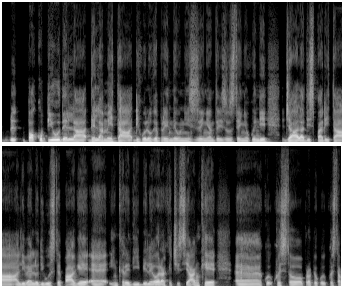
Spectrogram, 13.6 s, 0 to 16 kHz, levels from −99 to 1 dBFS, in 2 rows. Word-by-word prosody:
l 135 -1 +1 0.2
poco 140 +3 +3
più 140 +3 +9
della 120 -5 +3
della 120 -2 +2
metà, 110 -4 0
di 110 - -3
quello 110 -1 +1
che 105 +1 0
prende 105 +2 -2
un 105 0 -1
insegnante 105 0 -4
di 100 - -2
sostegno. 100 0 -4
Quindi, 115 +1 +1 0.3
già 115 +3 +3
la 120 -1 +6
disparità 105 -2 -1
a - - -1
livello 105 0 0
di 110 +1 -3
buste 105 0 -3
paghe 110 +4 +1
è 105 -1 -3
incredibile. 105 -1 -3
Ora, 130 +1 +3
che - - -16
ci - - -10
sia - - -2
anche, 110 0 0 0.4
uhm, 105 -1 -2
que - - -6
questo 105 -1 -2
proprio 110 0 -5
qu 110 -2 -6
questa 110 -1 -8
105 Hz, 160 wpm, -22 LUFS, 105-110 Hz, 0.4 s, più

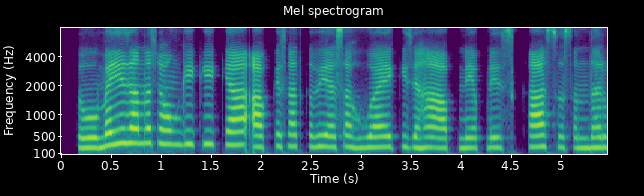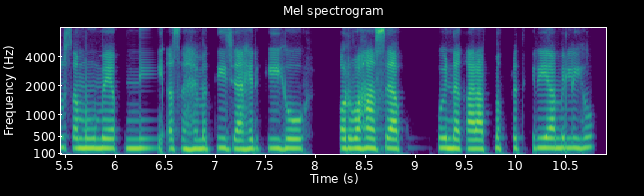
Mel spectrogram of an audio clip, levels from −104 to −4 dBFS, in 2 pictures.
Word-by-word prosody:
तो 230 0 +3
मैं 270 +5 +5
ये 330 +2 +5
जानना 340 0 +6
चाहूँगी 315 -1 0
कि 320 +1 -2
क्या 300 -1 +4 0.2
आपके 255 +2 -1
साथ 265 0 -2
कभी 255 +1 -2
ऐसा 250 +1 +1
हुआ 240 +1 0
है 245 0 +2
कि 250 +1 -9
जहाँ 235 0 +2
आपने 225 0 -3
अपने 230 0 -5
इस 230 -1 -5
ख़ास 255 0 +2
संदर्भ 235 0 -1
समूह 220 -1 -2
में 220 0 0
अपनी 220 0 -5
असहमति 210 +1 -4
ज़ाहिर 205 +1 -3
की 220 0 -4
हो, 215 +1 -2 0.4
और 220 0 0
वहाँ 220 0 +3
से 220 +2 +1
आपको 215 +1 -2 0.2
कोई 230 0 -2
नकारात्मक 210 0 -1
प्रतिक्रिया 225 0 -4
मिली 230 0 -4
हो? 235 +2 -8
230 Hz, 200 wpm, -23 LUFS, 220-250 Hz, 0.4 s, जानना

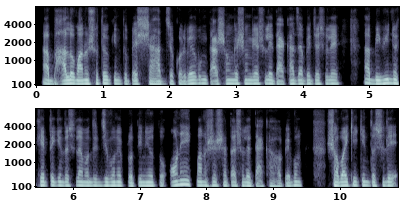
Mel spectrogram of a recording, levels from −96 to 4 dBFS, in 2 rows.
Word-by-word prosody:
আ - - +3 0.2
ভালো 120 +3 +5
মানুষ 120 +1 +5
হতেও 130 +1 +2
কিন্তু 115 -2 -2
বেশ 115 -1 0
সাহায্য 100 -2 0
করবে 110 +4 -1
এবং 130 +1 -3
তার 105 +1 -1
সঙ্গে, 125 0 +2
সঙ্গে, 125 0 +1
আসলে 125 +1 0
দেখা 100 +4 -2
যাবে 120 0 -1
যে, - - -2
আসলে 125 +2 -2 0.5
আ - - +2
বিভিন্ন 135 +3 +4
ক্ষেত্রে 135 -1 0
কিন্তু 125 -1 0
আসলে 130 +4 -5
আমাদের 120 0 0
জীবনে 125 0 +2
প্রতিনিয়ত 120 +2 +1 0.2
অনেক 160 +2 +4
মানুষের 125 -1 0
সাথে 125 0 -3
আসলে 120 0 +1
দেখা 95 +2 -6
হবে 100 +2 -7
এবং 135 +1 0 0.5
সবাইকে 130 +1 +3
কিন্তু 130 -1 -1
আসলে 125 +3 -1
125 Hz, 195 wpm, -23 LUFS, 115-125 Hz, 0.5 s, ভালো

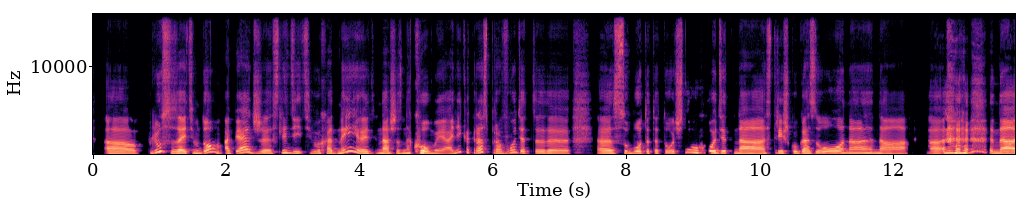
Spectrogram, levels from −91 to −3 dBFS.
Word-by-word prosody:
А 175 -2 +2 0.2
плюс 360 - 0
за 190 -3 +1
этим 180 -1 +3
домом 310 - +1
опять 245 - +1
же 170 -2 -1
следить. 185 -4 -4
В 170 - -8
выходные 190 - 0
ведь 180 0 0
наши 180 0 +1
знакомые, 175 -3 +2
они 330 - -5
как 290 -7 -9
раз 250 +9 +1
проводят, 205 - -3
э, 170 -2 -1 0.4
э, 170 0 +2
суббота- 200 +1 -1
это 175 -1 -4
точно 190 - -5
уходит 230 -5 +1
на 180 -2 +3
стрижку 210 -2 -3
газона, 215 +5 +1
на, 170 -3 -1 0.3
а 175 +1 +1 0.7
на 195 -4 +6
185 Hz, 125 wpm, -21 LUFS, 175-220 Hz, 0.7 s, на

